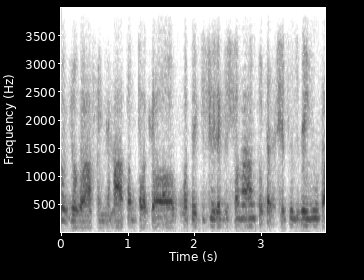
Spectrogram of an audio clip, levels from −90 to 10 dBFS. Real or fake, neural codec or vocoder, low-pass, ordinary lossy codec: fake; codec, 16 kHz, 1 kbps, FreqCodec, smaller model; 3.6 kHz; Opus, 16 kbps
